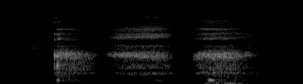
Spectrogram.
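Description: Three heavy, ragged breaths in a row, each a loud, breathy rush of air lasting about half a second, separated by brief pauses, with no talking.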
